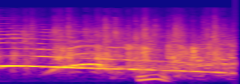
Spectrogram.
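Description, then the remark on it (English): A debate audience applauds steadily to vote undecided on whether wokeness is killing comedy, a dense wash of clapping with voices and a sliding whistle-like tone mixed in, sustained and fairly loud throughout. “And finally, clap if you're undecided.”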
